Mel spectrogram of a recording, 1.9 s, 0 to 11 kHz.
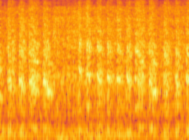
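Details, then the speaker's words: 2004 Toyota Tundra 3.4L, sunk at a boat ramp: fuel drained at the fuel filter shows water. Starter cranks steadily at about five pulses per second without the engine catching, pumping the water out of the fuel system. "easiest way to get the majority of the water out of the fuel is going to be right at the fuel filter here i think oh yeah yep that's got water now i can crank her over pump that water out"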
